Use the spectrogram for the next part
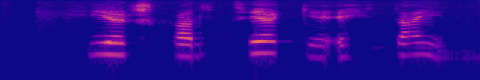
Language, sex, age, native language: Icelandic, female, 8, Icelandic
